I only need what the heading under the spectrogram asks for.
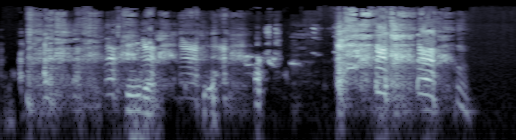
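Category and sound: human body sound, man coughing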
